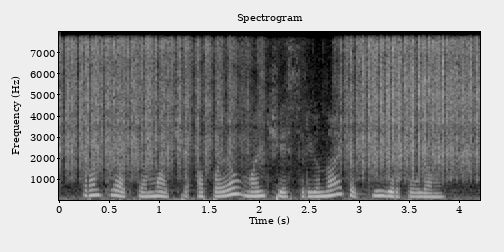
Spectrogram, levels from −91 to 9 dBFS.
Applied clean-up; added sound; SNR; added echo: none; Rattle (instrument); 5 dB; none.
